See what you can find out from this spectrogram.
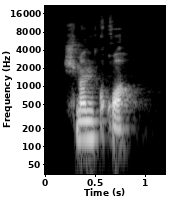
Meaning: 1. Way of the Cross; Via Crucis 2. painful, strenuous experience
- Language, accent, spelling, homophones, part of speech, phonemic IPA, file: French, France, chemin de croix, chemins de croix, noun, /ʃə.mɛ̃ də kʁwa/, LL-Q150 (fra)-chemin de croix.wav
